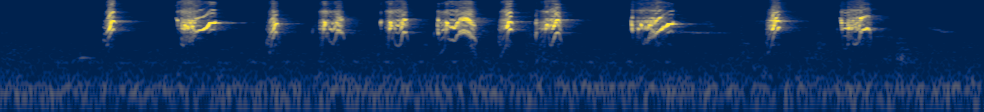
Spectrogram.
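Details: Long-tailed shrike in vigorous song, used to prompt silent shrikes to sing: a string of about eleven harsh, rasping notes at irregular short intervals, one ending in a falling buzz, then a faint whistle.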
